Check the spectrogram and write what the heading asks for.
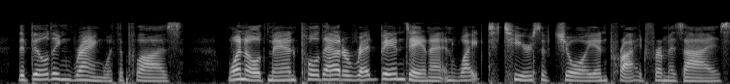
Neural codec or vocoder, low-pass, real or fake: none; 7.2 kHz; real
